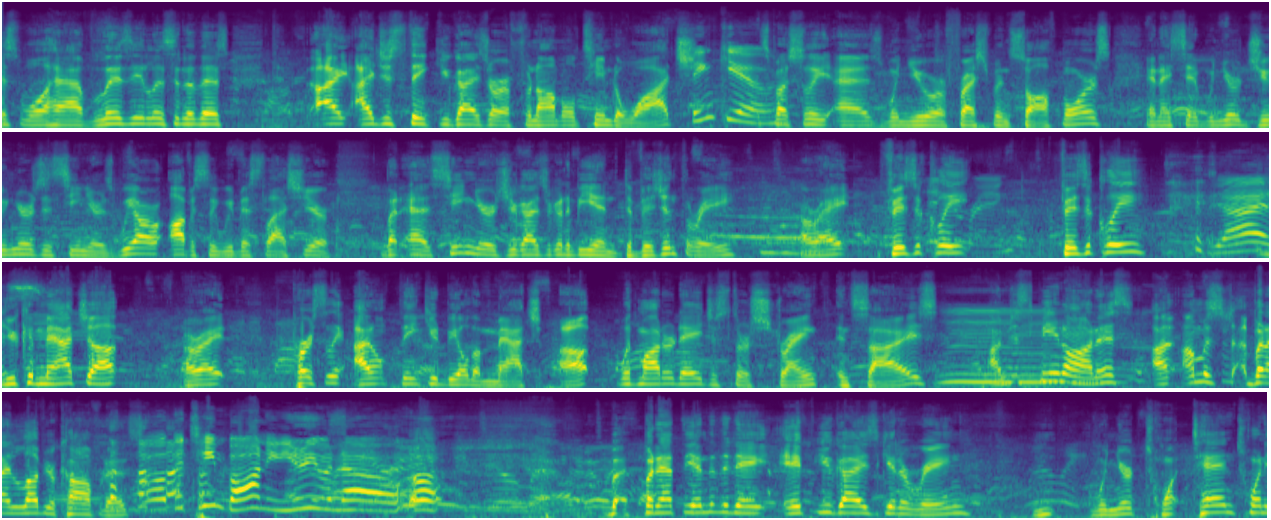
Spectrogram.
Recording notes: Remote from the campus of Newport Harbor High School. A remote podcast from a recent Regional Admission California Counselor College Fair on the campus of Newport Harbor High School in Southern California. This was "live" on campus at the time and remote during the RACC College Fair.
